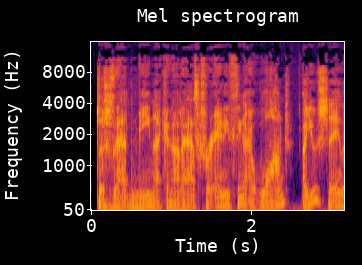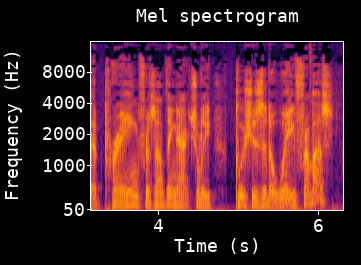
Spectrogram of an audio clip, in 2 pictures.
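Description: A man's voice: medium pitch, expressive, brisk, bright, forceful tone, no echo. A man reading the part of an earnest, doubting seeker who questions God in a scripted audiobook dialogue. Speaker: audiobook co-narrator.

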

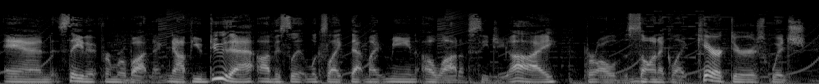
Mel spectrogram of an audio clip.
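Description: A man's voice: medium pitch, animated, moderate pace, hardly any pauses, bright, forceful tone, soft background music. A man speaking as a podcast guest in casual film discussion, thinking aloud as he goes.

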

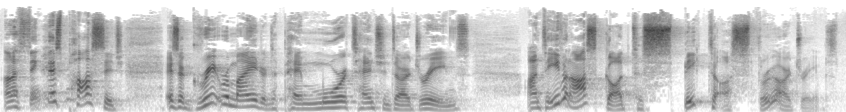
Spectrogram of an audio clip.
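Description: Northern irish guy preaching, kinda high voice, really lively pitch, chatty storytelling style. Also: normal speed, breathy edge. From Northern Ireland. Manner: conversational, self-quoting, acts out short bits of dialogue. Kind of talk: informal sermon with personal stories.

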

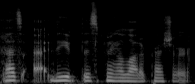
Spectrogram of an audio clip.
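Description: A woman's voice: low-pitched, fairly even intonation, rapid-fire, creaky, darkish tone, dry recording, studio quality. A young Canadian woman chatting casually as an interview guest, dryly joking and self-deprecating. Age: young adult. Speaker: musician and writer guest. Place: radio studio.

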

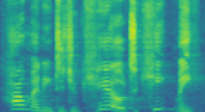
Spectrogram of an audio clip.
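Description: An actress playing a blunt, defiant young Irish daughter, exasperated and insistent, in an audio drama. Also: female voice, sits high, big pitch swings, moderate pace, pushed and bright, full character voice. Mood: accusing. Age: young adult.

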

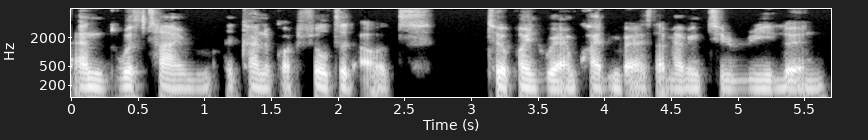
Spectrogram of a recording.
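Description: A man's voice: deep voice, completely flat delivery, moderate pace, creaky, mellow, husky, dry recording. A young South African man co-hosting a podcast, chatting casually and joking with his co-host.

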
